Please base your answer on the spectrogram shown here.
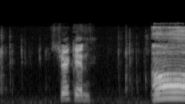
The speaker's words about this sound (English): Hear that? That's the sound of me continuing to type it.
